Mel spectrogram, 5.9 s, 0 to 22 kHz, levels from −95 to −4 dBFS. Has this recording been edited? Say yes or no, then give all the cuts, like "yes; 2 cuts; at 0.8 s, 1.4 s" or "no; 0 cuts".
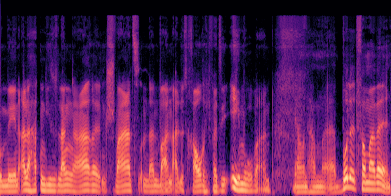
no; 0 cuts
